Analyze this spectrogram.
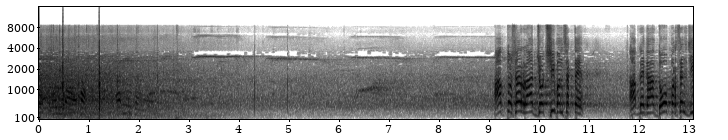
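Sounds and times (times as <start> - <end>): faint audience applause: 0.0 - 9.3.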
